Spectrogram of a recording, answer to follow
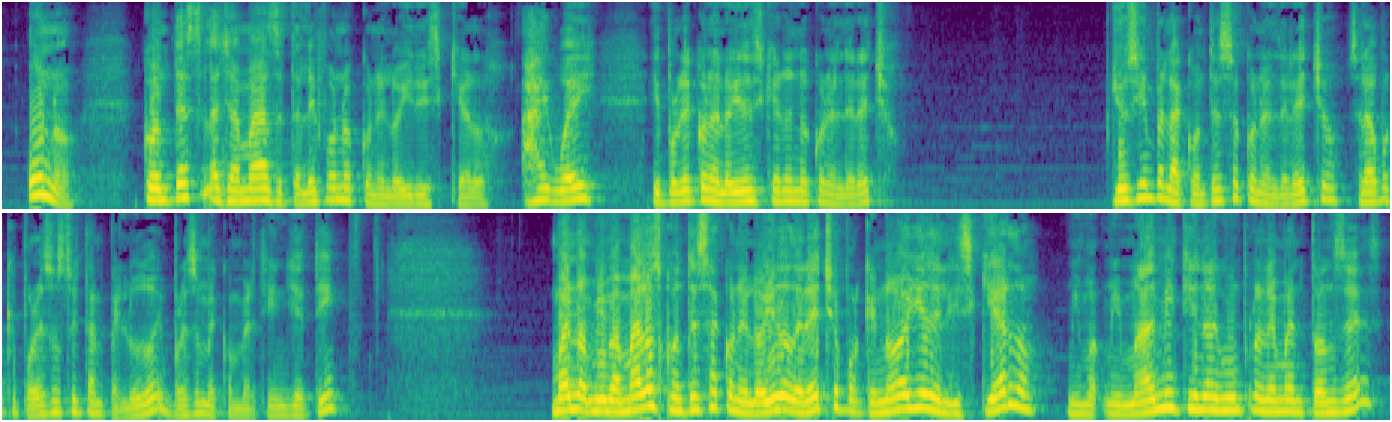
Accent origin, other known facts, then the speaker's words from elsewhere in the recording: Mexico; somos los mexicanos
